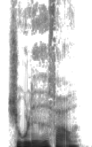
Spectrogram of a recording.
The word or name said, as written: chokoladefarvet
